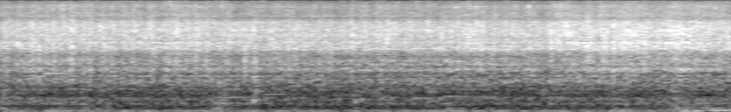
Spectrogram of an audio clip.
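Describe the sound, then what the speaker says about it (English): Pasta pieces frying in a pan for a creamy curry-mango sauce, giving a steady, loud, continuous sizzle with faint stirring underneath and no voices. "try to fry it from all sides."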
